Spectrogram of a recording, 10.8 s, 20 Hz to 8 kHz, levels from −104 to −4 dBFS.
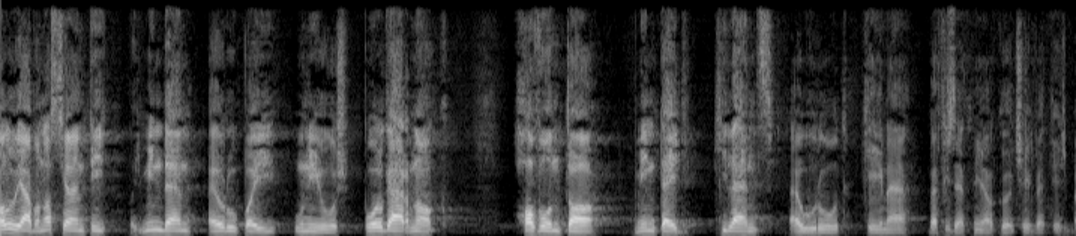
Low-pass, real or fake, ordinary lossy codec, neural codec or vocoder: none; fake; none; codec, 16 kHz, 8 kbps, FreqCodec, larger model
